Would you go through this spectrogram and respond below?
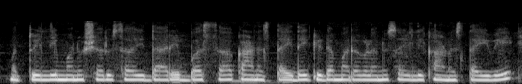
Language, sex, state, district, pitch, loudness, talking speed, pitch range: Kannada, female, Karnataka, Bidar, 215 Hz, -13 LUFS, 160 wpm, 210-220 Hz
